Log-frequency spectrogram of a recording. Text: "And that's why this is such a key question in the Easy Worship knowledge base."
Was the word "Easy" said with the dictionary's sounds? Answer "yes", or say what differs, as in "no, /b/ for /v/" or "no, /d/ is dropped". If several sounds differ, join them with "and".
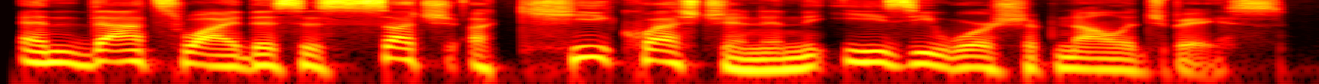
yes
